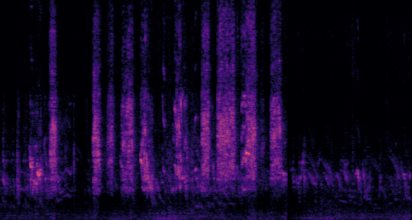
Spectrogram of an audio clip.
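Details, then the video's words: Budgerigar colony with a breeding pair: quick rasping chirps and high twitters come in a busy run, then a sudden pause, then softer chattering. "Cute Budgies Chirping Sounds"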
